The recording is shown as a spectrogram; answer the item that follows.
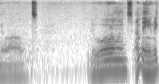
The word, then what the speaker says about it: New Orleans: Oh, let me pronounce this so everybody else understand. New Orleans. I was pronouncing like they would in New Orleans.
